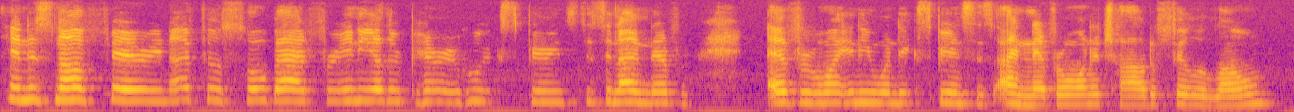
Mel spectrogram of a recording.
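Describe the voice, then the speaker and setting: A woman's voice: a little high, level tone, moderate pace, a little mellow, highs cut off. A grieving woman answering interview questions in an earnest, emotional, plain-spoken way, often repeating her phrases. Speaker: bereaved mother being interviewed.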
